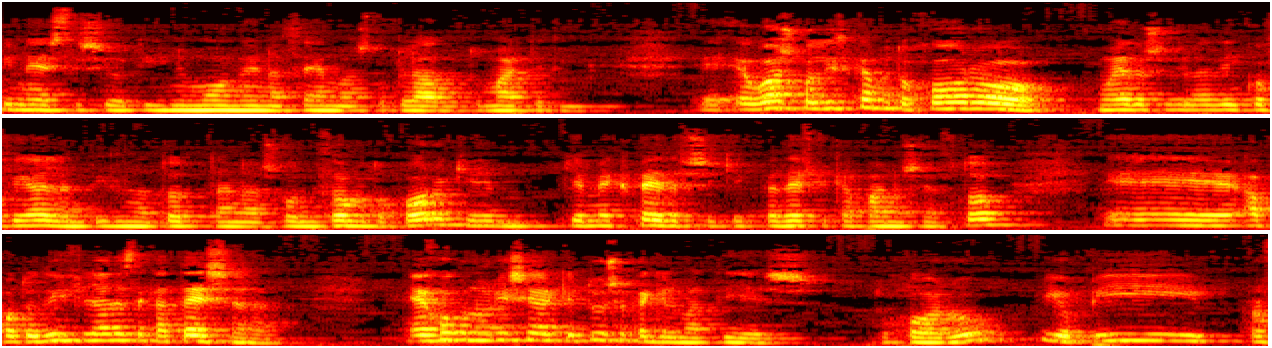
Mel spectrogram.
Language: Greek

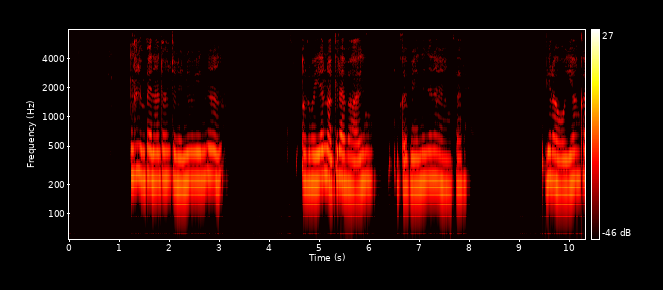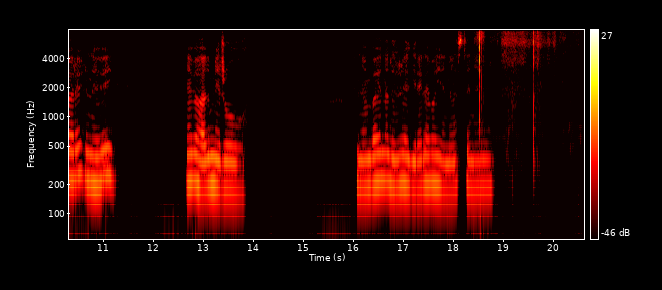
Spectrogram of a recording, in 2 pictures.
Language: Masai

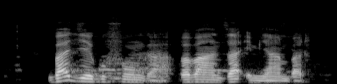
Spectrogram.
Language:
Kinyarwanda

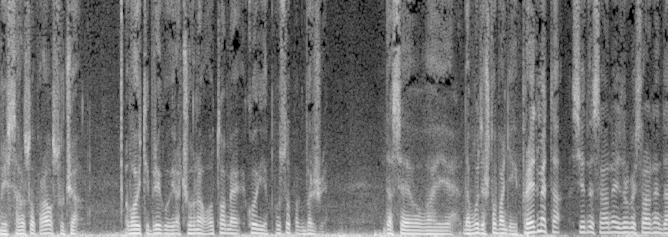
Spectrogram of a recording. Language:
Croatian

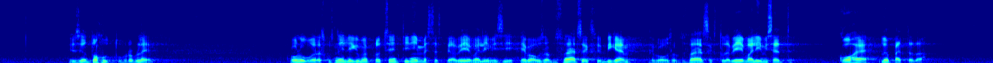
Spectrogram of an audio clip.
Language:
Estonian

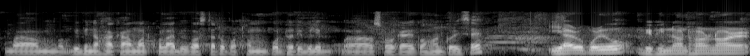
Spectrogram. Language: Assamese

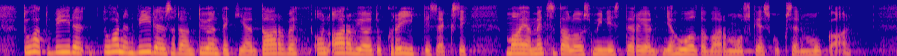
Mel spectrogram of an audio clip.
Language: Finnish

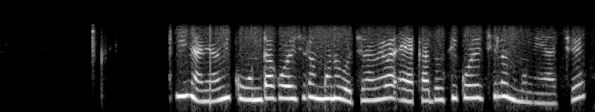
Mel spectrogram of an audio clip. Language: Bangla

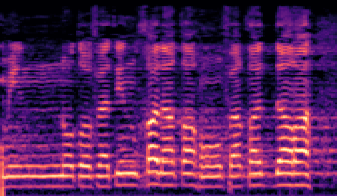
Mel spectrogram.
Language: Arabic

